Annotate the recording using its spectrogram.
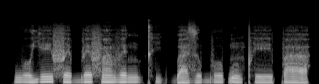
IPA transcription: w o˨ j eː˦ f ɛ˨ b ɛ˦ f ã˦ β ɛ˦ ŋ ʊ˦ kʰ i˨ ɡ͡b a˨ z ʊ˦ b o˦ ɓ ũ˨ pʰ eː˨ p a˨

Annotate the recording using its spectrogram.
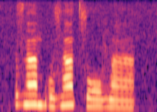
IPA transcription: z ã˦ b ʊ˨ z ã˦ t͡s oː˨ v ã˨

